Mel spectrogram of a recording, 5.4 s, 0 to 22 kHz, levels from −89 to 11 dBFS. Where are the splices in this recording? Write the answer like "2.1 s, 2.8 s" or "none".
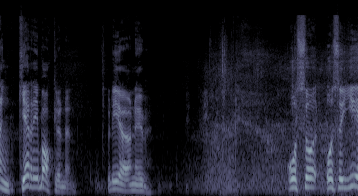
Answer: none

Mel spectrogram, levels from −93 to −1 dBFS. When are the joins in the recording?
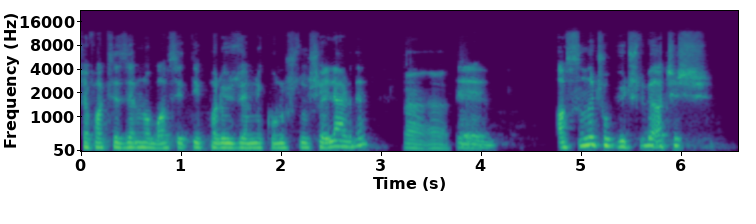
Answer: none

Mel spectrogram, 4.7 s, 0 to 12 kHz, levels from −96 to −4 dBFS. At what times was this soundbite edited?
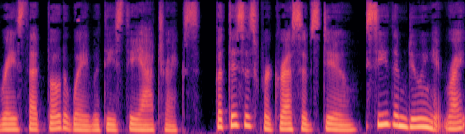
2.1 s, 2.6 s, 3.7 s

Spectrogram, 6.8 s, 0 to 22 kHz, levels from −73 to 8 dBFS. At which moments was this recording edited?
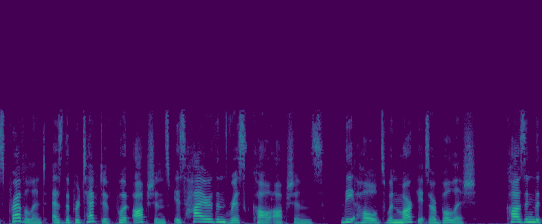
2.1 s, 2.8 s, 4.4 s, 5.3 s

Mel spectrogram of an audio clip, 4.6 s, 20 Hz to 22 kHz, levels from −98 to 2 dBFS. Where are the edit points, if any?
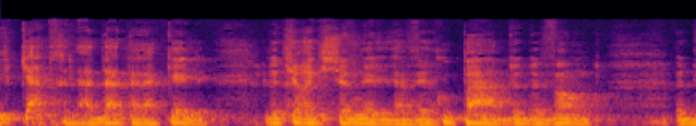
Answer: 1.9 s, 2.9 s, 3.4 s

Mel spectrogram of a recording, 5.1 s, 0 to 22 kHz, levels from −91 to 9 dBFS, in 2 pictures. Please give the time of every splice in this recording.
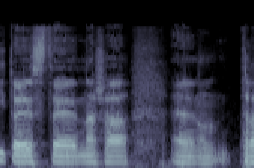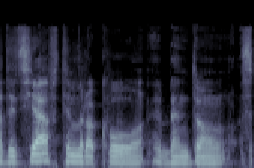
2.4 s

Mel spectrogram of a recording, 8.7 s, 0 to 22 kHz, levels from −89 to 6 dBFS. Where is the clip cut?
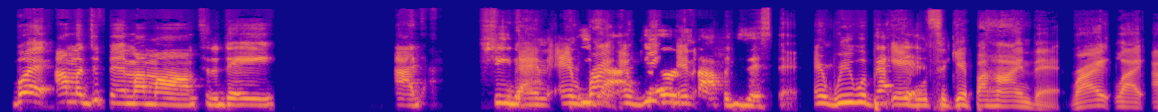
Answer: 6.0 s

